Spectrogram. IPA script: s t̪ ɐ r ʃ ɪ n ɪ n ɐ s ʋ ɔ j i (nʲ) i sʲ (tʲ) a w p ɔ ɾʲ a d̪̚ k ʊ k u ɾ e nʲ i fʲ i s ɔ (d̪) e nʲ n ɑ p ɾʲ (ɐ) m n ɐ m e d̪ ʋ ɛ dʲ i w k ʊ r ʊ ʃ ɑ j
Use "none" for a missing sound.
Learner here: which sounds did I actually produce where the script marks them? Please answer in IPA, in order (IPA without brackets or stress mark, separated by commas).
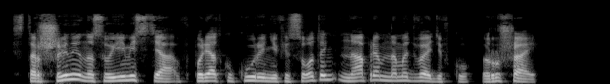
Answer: mʲ, tʲ, t̪, ɐ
